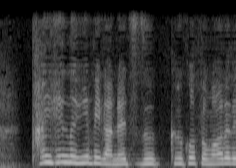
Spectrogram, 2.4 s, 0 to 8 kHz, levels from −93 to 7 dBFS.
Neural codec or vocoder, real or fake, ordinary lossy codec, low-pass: codec, 16 kHz, 1.1 kbps, Voila-Tokenizer; fake; none; 7.2 kHz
